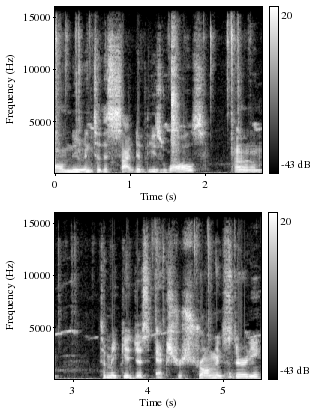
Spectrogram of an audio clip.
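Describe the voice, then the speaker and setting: A man talks at a fairly slow pace. His intonation stays monotone and flat. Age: 20s. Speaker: surfer and filmmaker. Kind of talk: casual talk to camera.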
